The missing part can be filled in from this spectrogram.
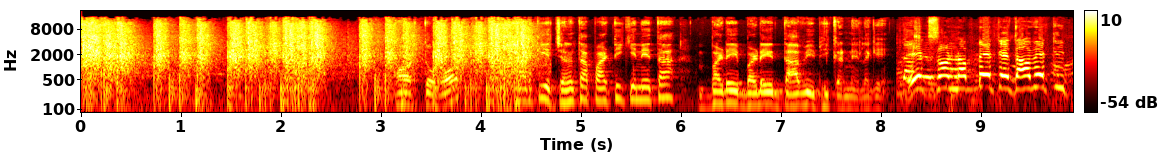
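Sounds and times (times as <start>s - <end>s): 
firecrackers bursting during celebration: 0.0s - 4.7s
speech: 3.2s - 9.9s.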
